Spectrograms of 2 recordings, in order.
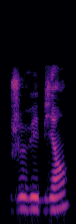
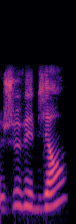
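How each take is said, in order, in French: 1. Ça sonne plat et peu convaincant. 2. Ça sonne simple et vraiment bien.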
